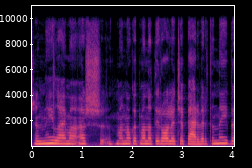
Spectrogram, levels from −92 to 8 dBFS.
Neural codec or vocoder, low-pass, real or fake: none; 9.9 kHz; real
